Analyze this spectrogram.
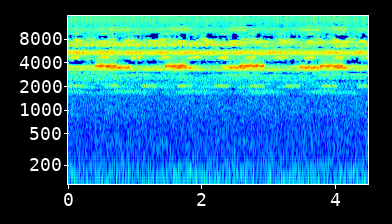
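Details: Crickets chirping in a peaceful park on an evening; several overlapping high, steady trills with pulsed chirps swelling roughly once per second, forming a continuous insect chorus with no other clear sounds.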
